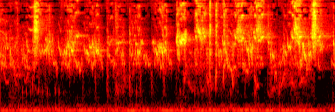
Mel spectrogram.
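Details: Pet budgerigar chirping in a continuous, busy warble of chattering squeaks and scratchy twitters with a few sharper high notes, running without pause.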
